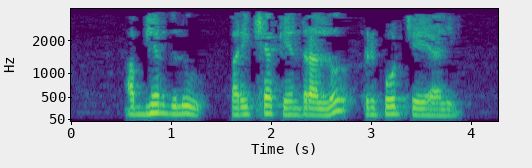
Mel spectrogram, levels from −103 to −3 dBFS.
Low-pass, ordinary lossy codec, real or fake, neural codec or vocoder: 3.6 kHz; MP3, 16 kbps; real; none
